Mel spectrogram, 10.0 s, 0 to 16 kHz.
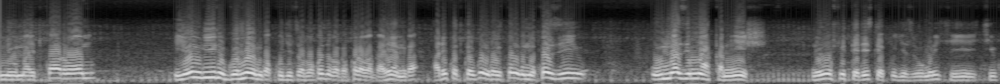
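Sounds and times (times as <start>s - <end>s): man speaking: 0.0s - 1.0s, 1.6s - 10.0s
vehicle engine running: 0.0s - 10.0s.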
